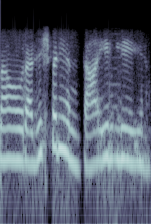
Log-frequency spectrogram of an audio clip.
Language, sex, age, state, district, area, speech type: Kannada, female, 30-45, Karnataka, Mandya, rural, conversation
